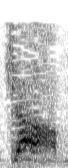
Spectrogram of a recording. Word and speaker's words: Job: I said, that's not Job. J-O-B spells Job. Nah, I learned that in school. She said, honey, it's pronounced Job.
